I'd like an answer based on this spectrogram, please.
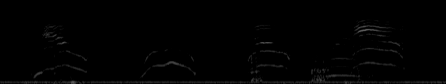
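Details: Hungry kitten meowing beside its mother cat: four short arched meows, each rising then falling, spaced about a second apart, over a steady low hum.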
